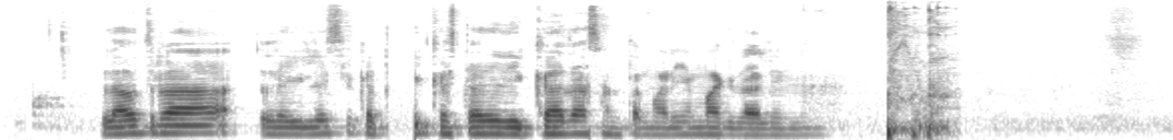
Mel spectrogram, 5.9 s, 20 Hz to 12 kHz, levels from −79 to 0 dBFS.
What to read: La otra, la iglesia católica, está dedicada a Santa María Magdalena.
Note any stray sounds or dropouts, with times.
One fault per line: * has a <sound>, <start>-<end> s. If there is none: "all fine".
* has a dropout, 1.9-2.1 s
* has a thud, 4.4-4.8 s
